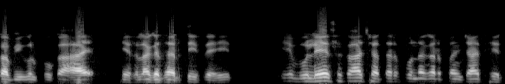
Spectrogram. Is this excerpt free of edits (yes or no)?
no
